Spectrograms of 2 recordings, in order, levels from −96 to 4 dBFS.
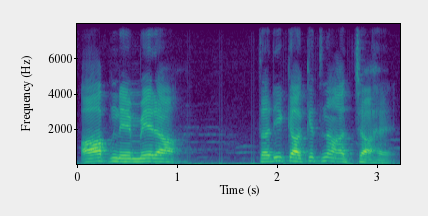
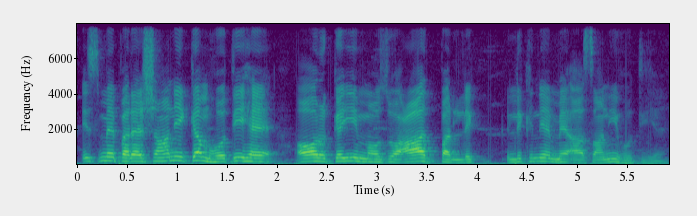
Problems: none marked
